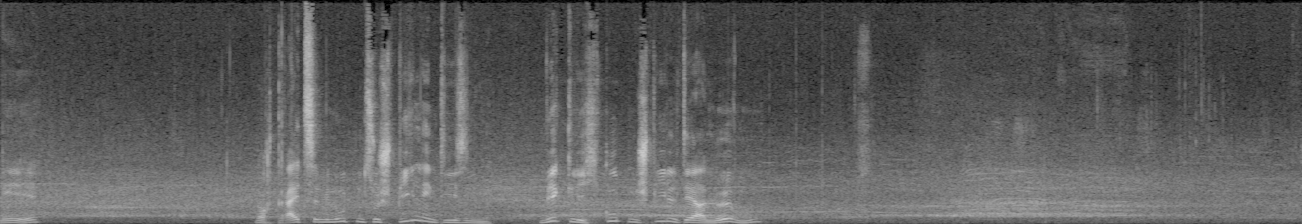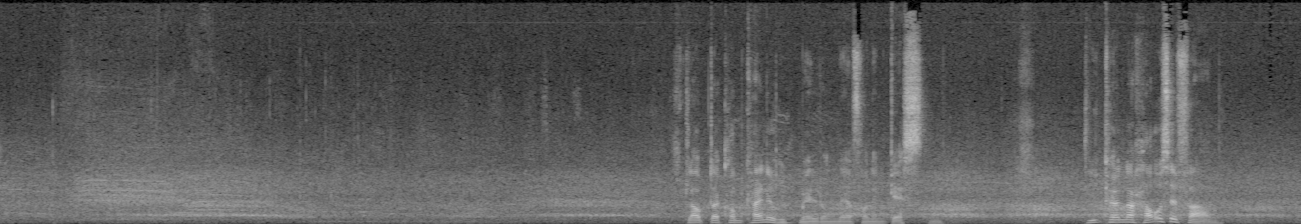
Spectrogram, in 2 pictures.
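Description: A large stadium crowd murmurs and cheers steadily, swelling now and then.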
